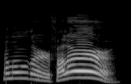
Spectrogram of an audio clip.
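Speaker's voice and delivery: high, slow drawn-out hillbilly greeting; silly hillbilly call. Pretend. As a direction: call out like a goofy old prospector. Calling out in silly voice.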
